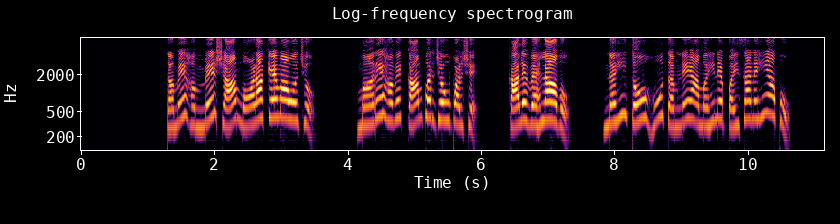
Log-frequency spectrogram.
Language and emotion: Gujarati, angry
